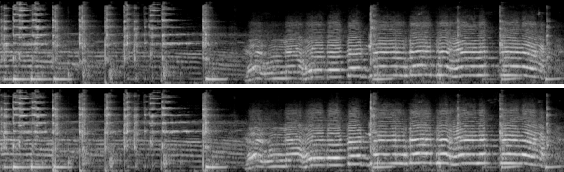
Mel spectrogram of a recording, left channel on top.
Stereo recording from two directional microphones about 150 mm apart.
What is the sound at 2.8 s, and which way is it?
Music, 35° right (ahead or behind).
